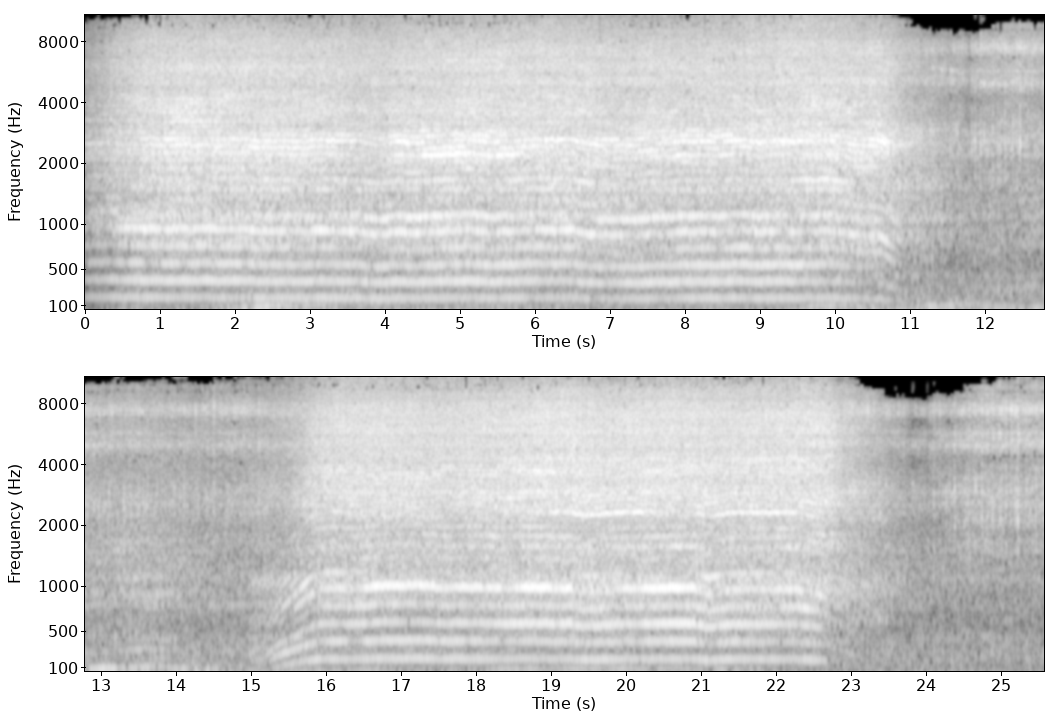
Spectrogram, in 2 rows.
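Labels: A mower is operating loudly in a steady pattern outdoors. 0.0 - 10.0
A mower gradually slows down outdoors. 10.2 - 11.1
A mower gradually idles while a car passes by loudly outdoors. 11.3 - 15.3
A mower is working loudly in a steady pattern outdoors. 15.3 - 22.7
A mower slows down gradually and fades away. 22.9 - 25.6

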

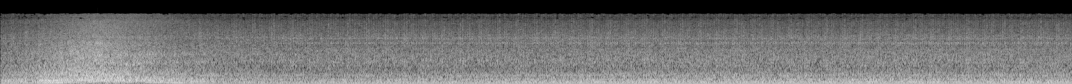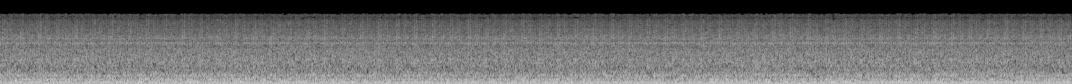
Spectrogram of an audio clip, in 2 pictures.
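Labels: A very loud motor starts. 0.0 - 2.6
An engine runs loudly and continuously outdoors. 0.0 - 21.4
Wind blowing outdoors with voices in the background. 0.0 - 21.4

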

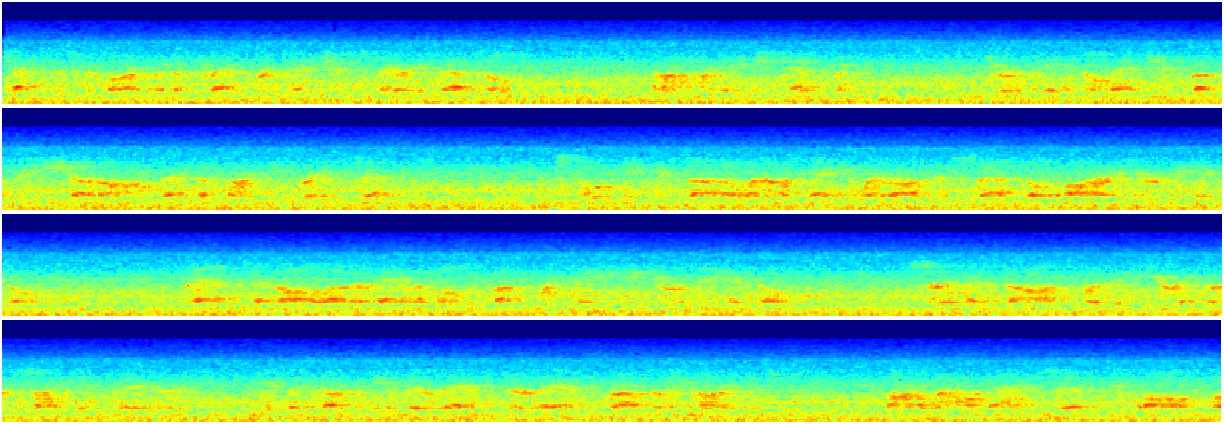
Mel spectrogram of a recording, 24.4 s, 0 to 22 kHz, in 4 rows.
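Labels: A man is making an announcement through a speaker on a ship dock. 0.0 - 24.4
The sound of a ferry engine in the distance. 0.0 - 24.4

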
